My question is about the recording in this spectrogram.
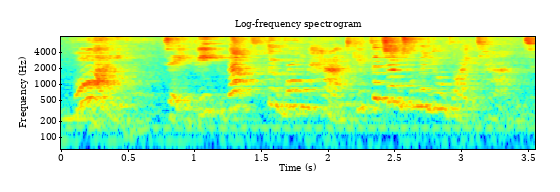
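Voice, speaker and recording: A woman acting a gentle, flighty and petulant young mother in a stage play, recorded far off in an echoey, noisy hall. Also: extremely high pitch, big pitch swings, normal speed. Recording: echoey hall, distant mic, clear noise.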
